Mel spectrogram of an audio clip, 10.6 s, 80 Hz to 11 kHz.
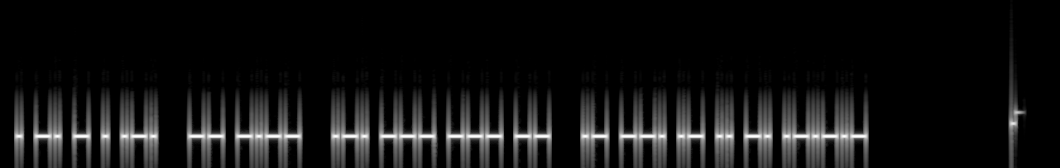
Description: Morse code, heard as a keyed tone, about 25 wpm, 700 Hz. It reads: ENTER MY ROOM AGAIN.
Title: Sentences from Top 1300 Words 25wpm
